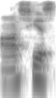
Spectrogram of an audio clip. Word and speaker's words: osseous: does it have bone tissue we call this osseous tissue it's how you pronounce that osseous tissue but you also have nervous tissue there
